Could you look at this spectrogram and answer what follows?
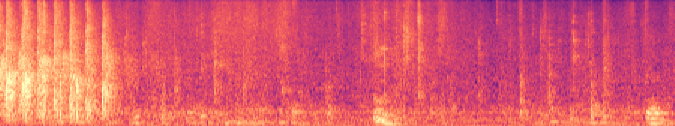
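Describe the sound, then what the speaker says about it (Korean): Audience clapping at a human rights center launch event in a press center hall, welcoming a speaker; a brief burst of claps in the first two seconds fades into quieter room sounds and scattered taps. "박수로 맞이해 주시기 바랍니다."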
